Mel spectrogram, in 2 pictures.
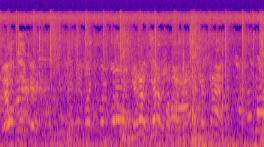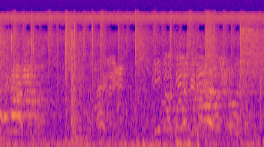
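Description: Unintelligible shouts and calls from players and spectators carrying across an open soccer field during play, over a steady low rumble.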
